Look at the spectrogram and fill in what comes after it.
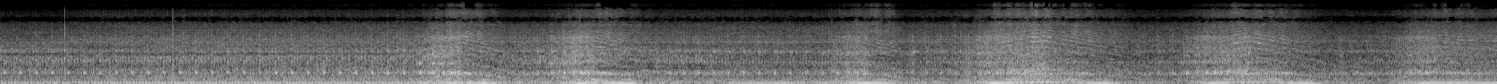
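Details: Mercedes ML 270 diesel, cold engine, being blipped: each rev brings a rising and falling whooshing, chirping noise from above the catalytic converter, perhaps the turbo. The noise goes away once the temperature passes about 80 degrees; the cause is unknown.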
